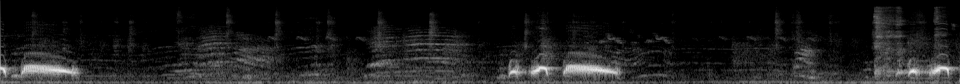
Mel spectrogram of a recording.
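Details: Female spotted dove calling to a male, the tail of one long coo, then a full phrase of two short rising notes and a drawn coo, with softer harmonic voices in the gaps and a final phrase beginning.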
